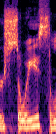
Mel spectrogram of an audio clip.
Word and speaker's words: Seuss: Dr. Seuss is actually supposed to be pronounced like Dr. Soyce, like moisture.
